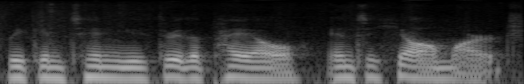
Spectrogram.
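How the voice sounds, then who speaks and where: Male narrator, grave vampire hunter journal: dark-toned, monotone, measured and solemn. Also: on the low side, gravelly, low-quality recording. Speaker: game player narrating a roleplay playthrough. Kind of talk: in-character scripted journal narration.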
